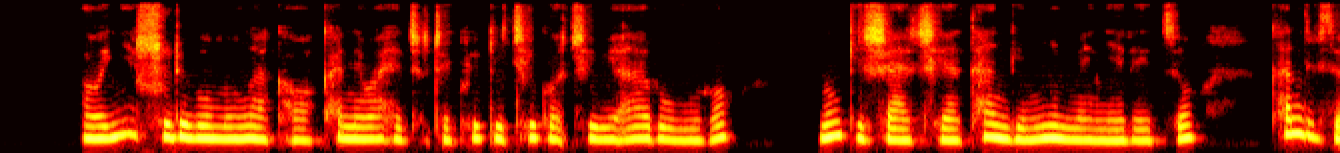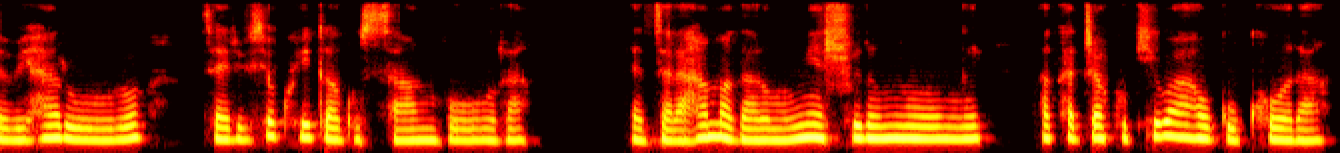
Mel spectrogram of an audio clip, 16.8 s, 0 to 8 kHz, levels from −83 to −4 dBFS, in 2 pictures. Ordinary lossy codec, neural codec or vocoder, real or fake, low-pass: AAC, 48 kbps; codec, 16 kHz, 4 kbps, FunCodec, trained on LibriTTS, 50 frames a second; fake; 7.2 kHz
